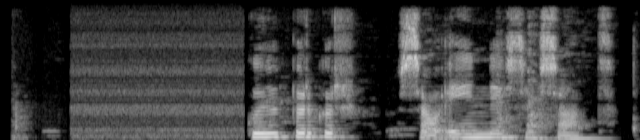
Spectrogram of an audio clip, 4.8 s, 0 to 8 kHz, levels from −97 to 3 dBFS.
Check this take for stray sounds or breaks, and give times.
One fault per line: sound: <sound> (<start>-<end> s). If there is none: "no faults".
no faults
